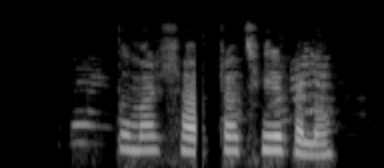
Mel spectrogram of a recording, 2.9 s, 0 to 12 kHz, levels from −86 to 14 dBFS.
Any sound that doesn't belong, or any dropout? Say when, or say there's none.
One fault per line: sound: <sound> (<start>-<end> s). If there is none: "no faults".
sound: dropout (1.5-1.5 s)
